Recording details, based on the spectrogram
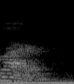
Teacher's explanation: you can't really hear the D in ladder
